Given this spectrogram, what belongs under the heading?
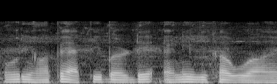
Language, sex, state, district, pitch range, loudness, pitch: Hindi, male, Uttar Pradesh, Shamli, 105-115 Hz, -17 LUFS, 110 Hz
